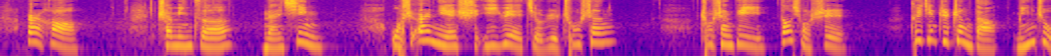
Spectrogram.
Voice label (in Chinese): 國語, 有聲選舉公報; 第二選區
